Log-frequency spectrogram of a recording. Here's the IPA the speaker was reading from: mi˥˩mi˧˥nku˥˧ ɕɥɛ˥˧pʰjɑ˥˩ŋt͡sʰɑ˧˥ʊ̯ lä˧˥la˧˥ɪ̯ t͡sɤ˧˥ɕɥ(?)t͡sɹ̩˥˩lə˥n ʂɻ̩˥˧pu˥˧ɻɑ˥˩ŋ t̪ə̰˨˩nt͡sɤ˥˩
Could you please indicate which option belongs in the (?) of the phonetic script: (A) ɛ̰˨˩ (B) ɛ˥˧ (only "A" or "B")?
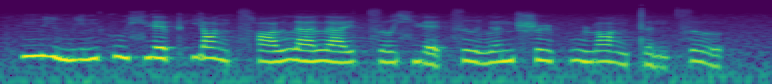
A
